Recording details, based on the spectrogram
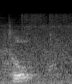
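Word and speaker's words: Thoth: for what it's worth it's just pronounced to like like the word toe but it drops off um that's hard to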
